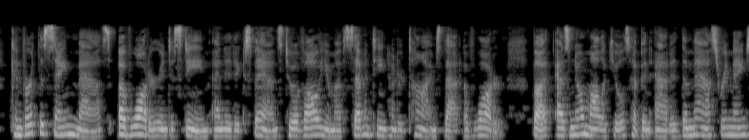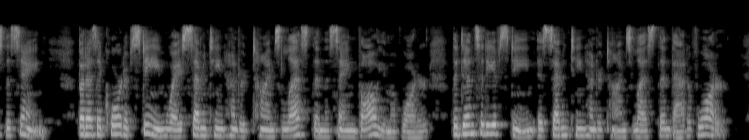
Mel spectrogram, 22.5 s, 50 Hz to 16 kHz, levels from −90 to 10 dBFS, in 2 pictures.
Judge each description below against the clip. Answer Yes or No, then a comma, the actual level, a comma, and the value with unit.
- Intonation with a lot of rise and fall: No, average, 3.7 semitones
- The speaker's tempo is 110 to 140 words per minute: No, average, 155 wpm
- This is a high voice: No, medium, 180 Hz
